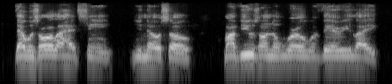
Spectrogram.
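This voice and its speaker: At a moderate pace, a man with an American accent speaks in a medium pitch with monotone, flat intonation. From Springfield, Western Massachusetts. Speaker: special education teacher. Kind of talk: casual chat. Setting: podcast interview.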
